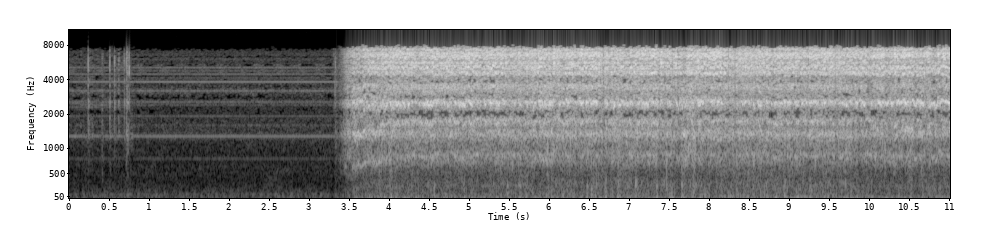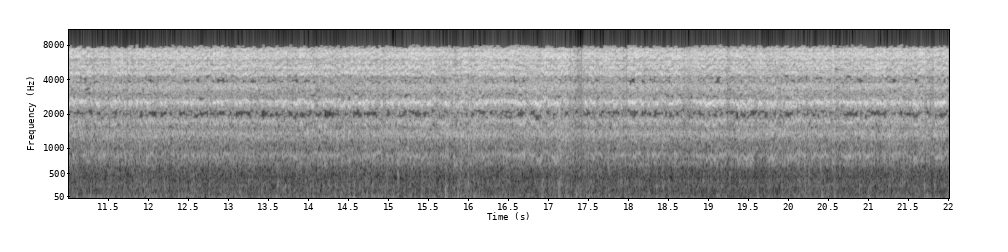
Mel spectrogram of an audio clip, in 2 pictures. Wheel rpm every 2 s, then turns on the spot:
0, 140, 230, 230, 230, 230, 220, 230, 240, 230, 240.
none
